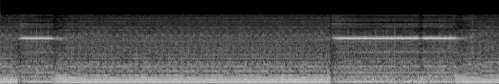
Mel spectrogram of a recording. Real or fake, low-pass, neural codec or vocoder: fake; 10.8 kHz; autoencoder, 48 kHz, 32 numbers a frame, DAC-VAE, trained on Japanese speech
